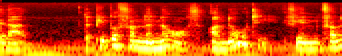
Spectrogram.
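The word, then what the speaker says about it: norte: north of some place the word is nor n okay sounds like naughty doesn't it n so some people say that the people from the north are naughty if you're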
